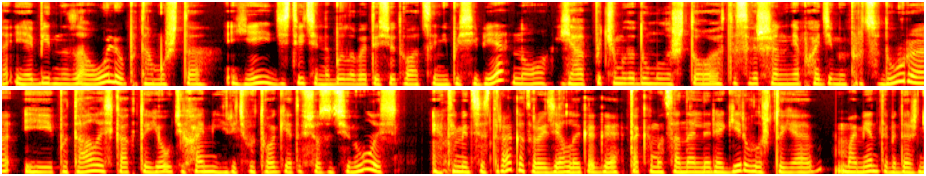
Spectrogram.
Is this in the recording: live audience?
no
